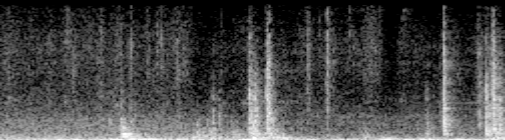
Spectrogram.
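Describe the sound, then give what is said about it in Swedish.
Heavy truck cargo doors are unlatched and pulled open by a woman, with several sharp metallic clanks and rattles over a steady low rumble. “Hon lossar på låsen och drar upp de stora dörrarna.”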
